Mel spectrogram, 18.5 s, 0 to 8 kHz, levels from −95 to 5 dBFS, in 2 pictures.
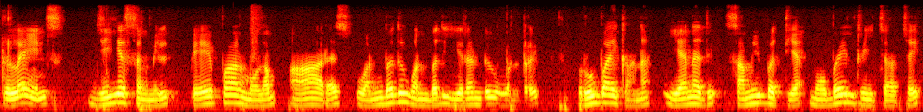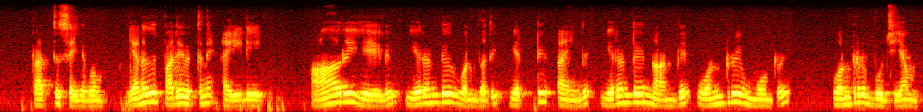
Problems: background sounds at intervals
